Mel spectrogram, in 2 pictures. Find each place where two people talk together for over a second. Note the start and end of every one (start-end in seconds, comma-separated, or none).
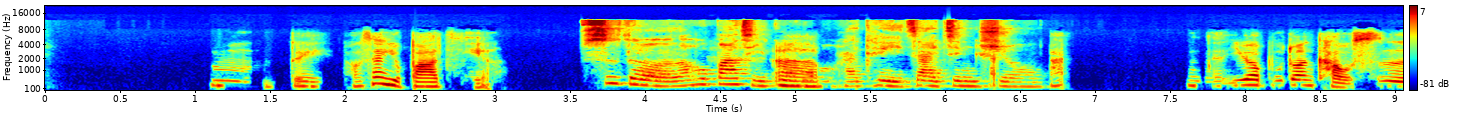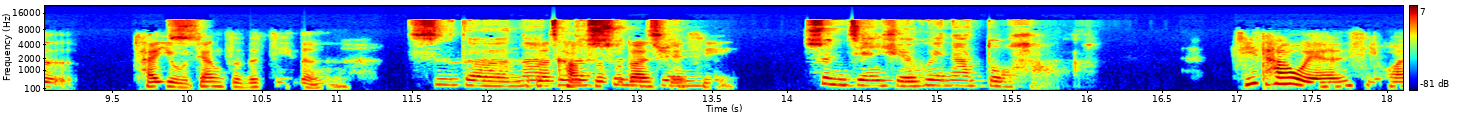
12.2-13.5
